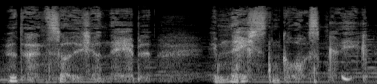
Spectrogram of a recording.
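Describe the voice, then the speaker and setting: A man playing a brutal, menacing old soldier in a radio drama, clipped and gravelly, often sinking into a breathy half-whisper. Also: takes it slowly, over music, close to an everyday voice. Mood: dark, brooding.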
